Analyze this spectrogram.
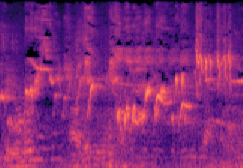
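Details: White-rumped shama, a competition cage bird with a loud, harsh voice that shifts its song and sings with stamina, gives short bright whistled and slurred phrases rising and falling, with people talking in the background.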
